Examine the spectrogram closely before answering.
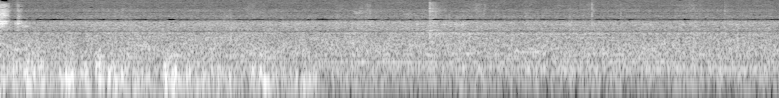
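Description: Footsteps clank on a metal walkway outdoors.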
